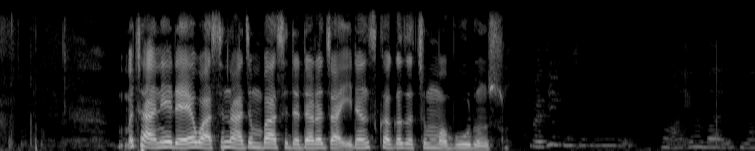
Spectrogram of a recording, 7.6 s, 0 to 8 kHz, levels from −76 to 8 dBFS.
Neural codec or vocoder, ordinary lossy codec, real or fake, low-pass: none; Opus, 64 kbps; real; 7.2 kHz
